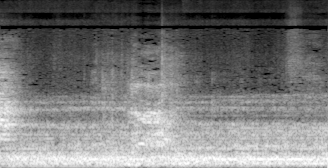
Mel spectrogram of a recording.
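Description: A steady, low droning hum, with a faint voice briefly about one and a half to two seconds in.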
